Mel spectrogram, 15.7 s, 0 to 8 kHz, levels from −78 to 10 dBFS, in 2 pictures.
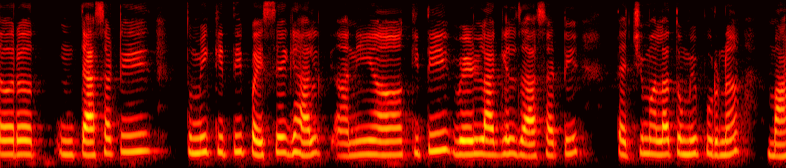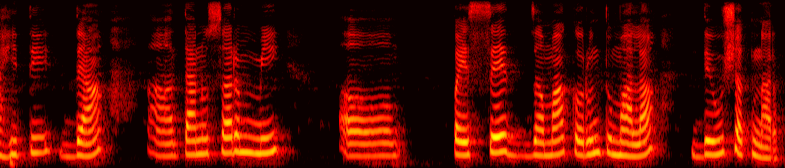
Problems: none marked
